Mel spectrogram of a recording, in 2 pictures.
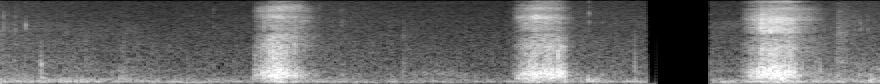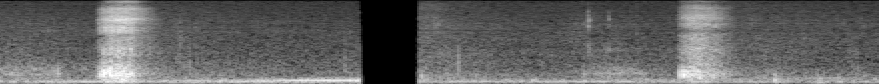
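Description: Five wet, explosive sneezes in close succession with breaths between, in a quiet room; sneezing with a cold or flu.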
